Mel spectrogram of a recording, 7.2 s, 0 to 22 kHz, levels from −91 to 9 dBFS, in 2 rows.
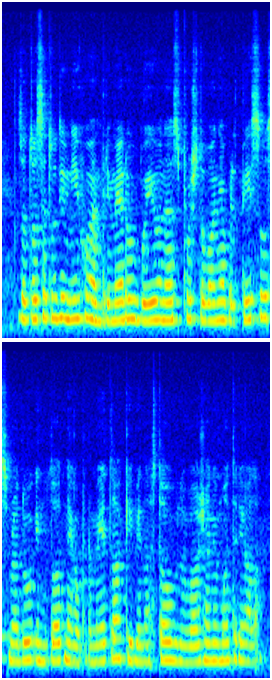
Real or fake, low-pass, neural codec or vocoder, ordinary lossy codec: real; 19.8 kHz; none; none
